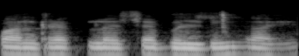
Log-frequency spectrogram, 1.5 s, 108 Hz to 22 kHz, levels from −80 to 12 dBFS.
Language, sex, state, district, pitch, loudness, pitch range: Marathi, male, Maharashtra, Pune, 125 Hz, -19 LUFS, 120-125 Hz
